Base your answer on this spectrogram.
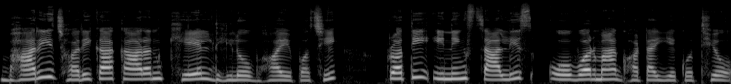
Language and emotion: Nepali, neutral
